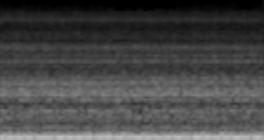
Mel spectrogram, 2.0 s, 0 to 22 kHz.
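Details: Ford 6.0 Powerstroke diesel truck running on a fuel mix of used engine oil and gasoline, cold morning start at 25°F after a long crank. Deep, steady, even idle rumble without misses or knocks; idles fine cold.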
